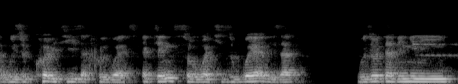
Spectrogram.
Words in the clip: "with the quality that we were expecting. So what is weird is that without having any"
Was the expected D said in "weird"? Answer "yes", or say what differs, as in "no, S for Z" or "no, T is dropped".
no, D is dropped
